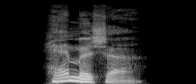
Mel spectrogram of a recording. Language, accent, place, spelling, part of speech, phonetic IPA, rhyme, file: German, Germany, Berlin, hämischer, adjective, [ˈhɛːmɪʃɐ], -ɛːmɪʃɐ, De-hämischer.ogg
- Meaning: 1. comparative degree of hämisch 2. inflection of hämisch: strong/mixed nominative masculine singular 3. inflection of hämisch: strong genitive/dative feminine singular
